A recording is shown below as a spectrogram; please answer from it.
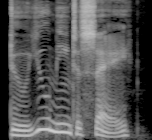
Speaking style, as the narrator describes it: he said slowly

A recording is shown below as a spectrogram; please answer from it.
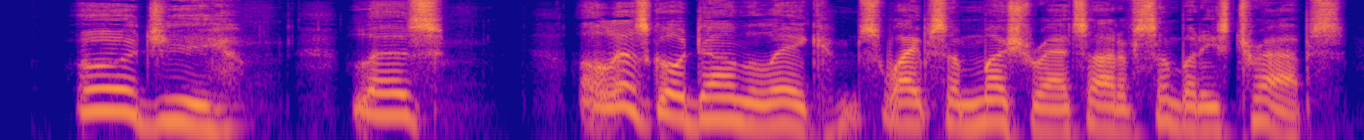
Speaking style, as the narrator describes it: Cy was yawning

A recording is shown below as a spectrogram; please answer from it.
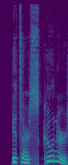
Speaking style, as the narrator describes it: exclaimed

